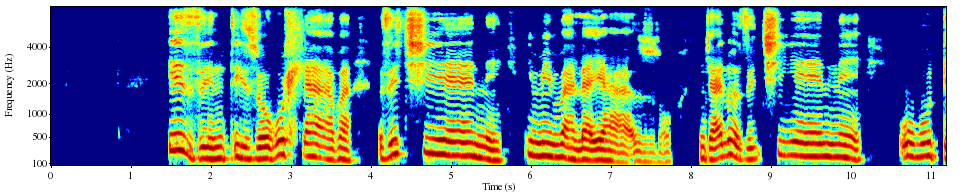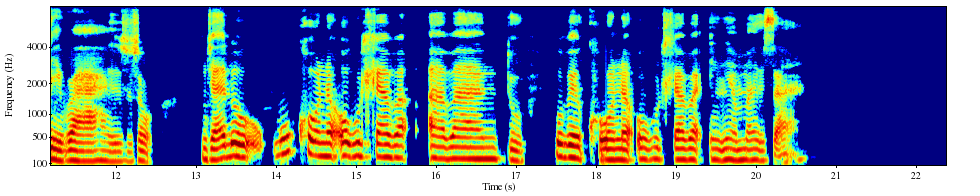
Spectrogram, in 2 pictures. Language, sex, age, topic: North Ndebele, female, 50+, health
